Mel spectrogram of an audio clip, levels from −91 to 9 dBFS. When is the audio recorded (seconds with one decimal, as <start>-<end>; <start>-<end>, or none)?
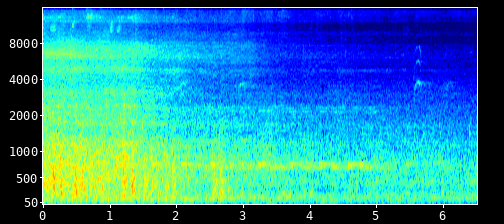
0.0-0.6; 1.3-2.8; 3.6-4.4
